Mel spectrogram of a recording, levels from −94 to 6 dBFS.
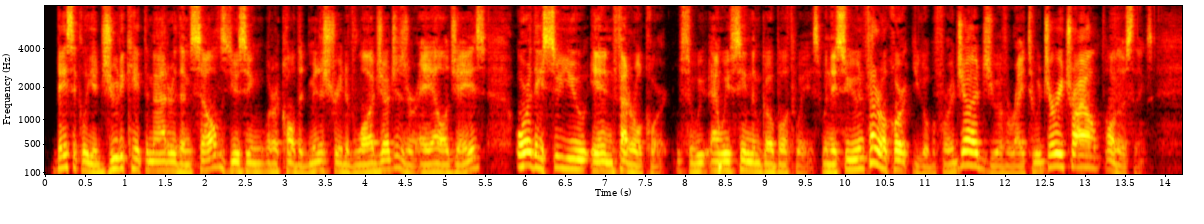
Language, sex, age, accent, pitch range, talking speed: English, male, 30-49, American, 105-130 Hz, 220 wpm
